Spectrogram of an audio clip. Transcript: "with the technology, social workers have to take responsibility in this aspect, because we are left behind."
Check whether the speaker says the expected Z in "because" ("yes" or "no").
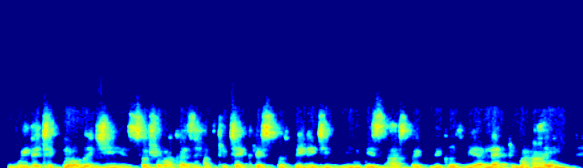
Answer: yes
